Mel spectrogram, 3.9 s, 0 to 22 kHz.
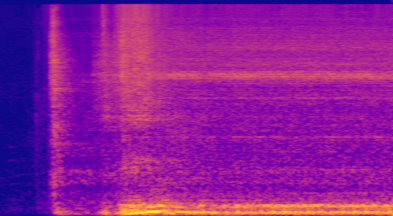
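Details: VL Calais Walkinshaw with injected 304 5L V8 conversion, first start after completing wiring: short crank, then catches cleanly, flares once and settles into smooth, even idle; healthy start.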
